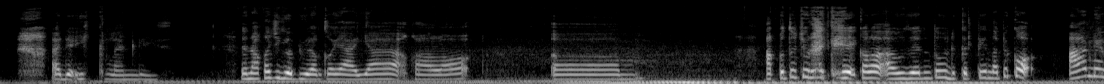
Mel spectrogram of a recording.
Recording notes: In the car.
